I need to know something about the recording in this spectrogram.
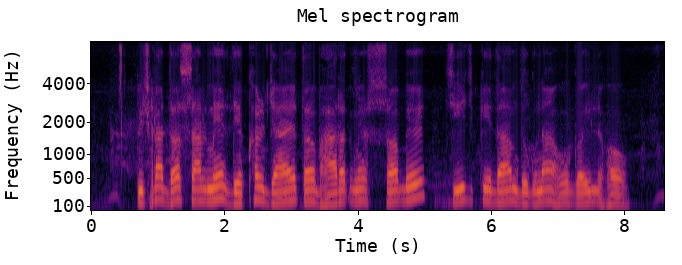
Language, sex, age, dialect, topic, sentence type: Bhojpuri, male, 25-30, Western, agriculture, statement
